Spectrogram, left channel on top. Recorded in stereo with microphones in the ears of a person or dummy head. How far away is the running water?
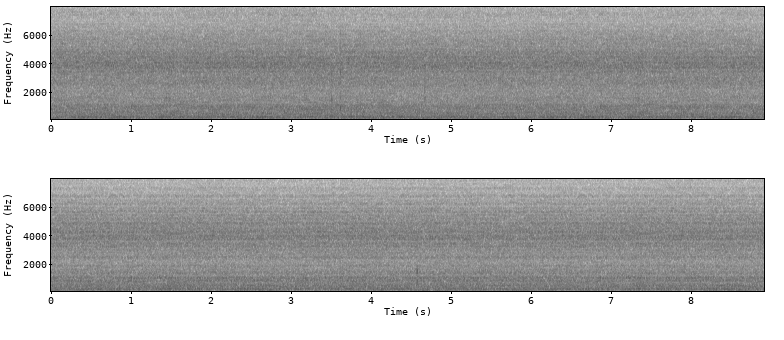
About 0.8 m.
